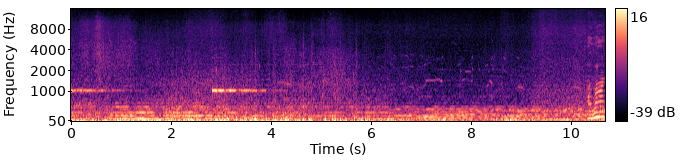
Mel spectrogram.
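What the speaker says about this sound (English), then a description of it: "beautifully cruising wave after wave, with the sound of the sea and some seagulls as our company" Steady rush of North Atlantic sea waves and wash around a moving sailing boat, with a low engine-like hum underneath; continuous and fairly loud throughout.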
